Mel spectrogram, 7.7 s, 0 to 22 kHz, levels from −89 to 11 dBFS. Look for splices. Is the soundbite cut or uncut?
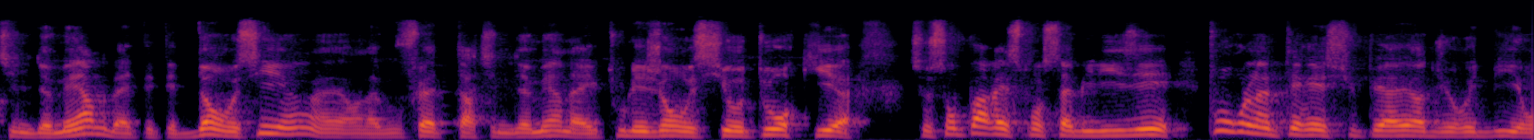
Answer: cut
